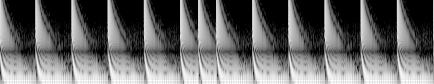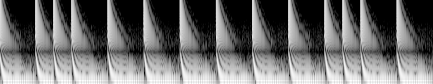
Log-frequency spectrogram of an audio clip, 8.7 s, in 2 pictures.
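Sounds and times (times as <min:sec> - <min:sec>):
Microtonic drum synth: 0:00.0 - 0:08.6.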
